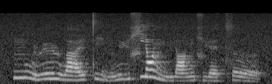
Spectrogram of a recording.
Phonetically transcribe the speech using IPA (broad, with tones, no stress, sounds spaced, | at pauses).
n̪ u˥˩ ɻ ɻ̩˥ ɻ w a˧˥ ɪ̯ t̪ ḭ˨˩ n l y˧˥ ɕ j ɑ˥˩ ŋ l j ɑ˧˥ ŋ ɕ ɥ ɛ˧˥ t͡s ɤ˥˩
